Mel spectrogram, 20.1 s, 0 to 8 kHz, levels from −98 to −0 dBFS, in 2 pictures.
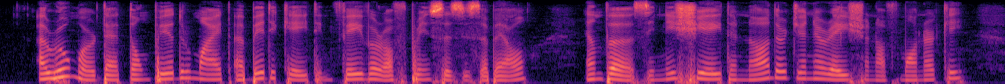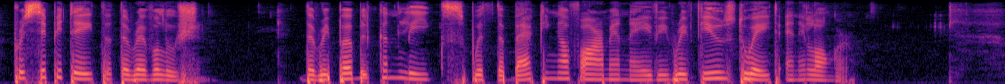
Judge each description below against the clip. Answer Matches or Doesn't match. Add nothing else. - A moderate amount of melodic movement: Matches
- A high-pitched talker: Doesn't match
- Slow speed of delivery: Matches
